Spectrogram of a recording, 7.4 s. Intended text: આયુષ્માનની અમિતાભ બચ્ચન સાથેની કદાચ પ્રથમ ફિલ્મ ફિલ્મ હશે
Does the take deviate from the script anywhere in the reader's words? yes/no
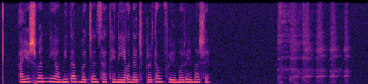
no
